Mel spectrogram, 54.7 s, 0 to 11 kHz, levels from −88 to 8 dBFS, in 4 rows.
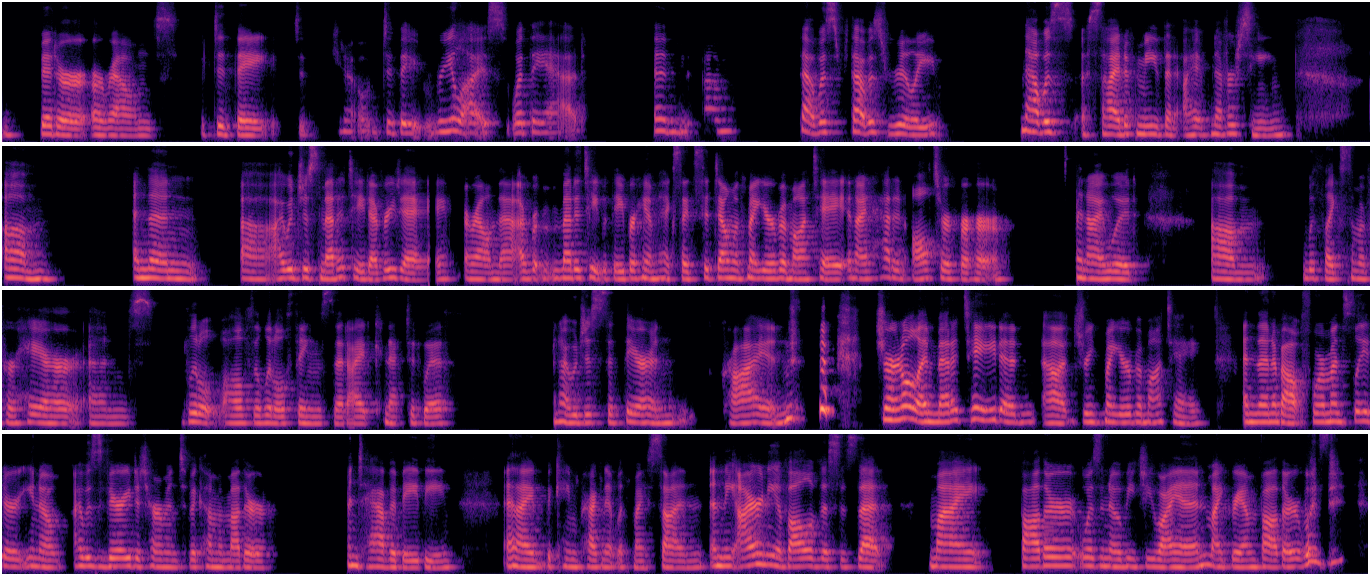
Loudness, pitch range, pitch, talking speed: -27 LUFS, 170-205 Hz, 185 Hz, 160 wpm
